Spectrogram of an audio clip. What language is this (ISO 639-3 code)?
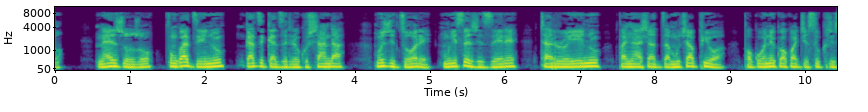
sna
